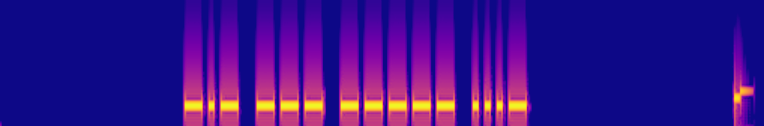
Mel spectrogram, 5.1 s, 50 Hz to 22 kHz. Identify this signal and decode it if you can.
Morse code, heard as a keyed tone, about 31 wpm, 700 Hz. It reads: KO0V
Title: USA Call Signs - 4 Characters - 3x Character Spacing - 30wpm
